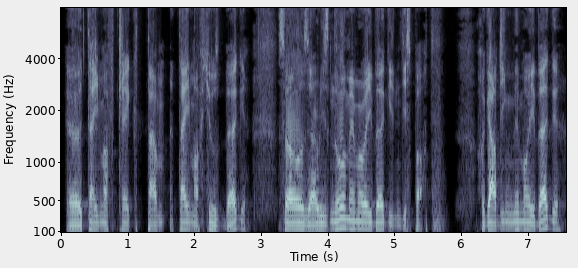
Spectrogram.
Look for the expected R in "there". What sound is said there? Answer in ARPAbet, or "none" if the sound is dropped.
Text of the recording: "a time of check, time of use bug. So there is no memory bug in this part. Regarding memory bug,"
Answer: R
